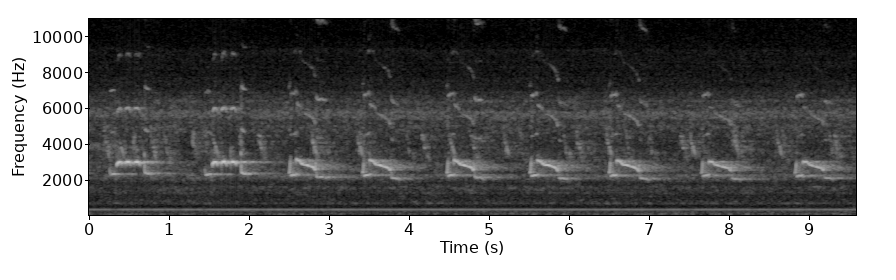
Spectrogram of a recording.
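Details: Early-morning birdsong at 6:30 am, apartment complex, Orlando, Florida: a high downslurred phrase repeated about once a second in a steady series, with a constant low hum behind it.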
